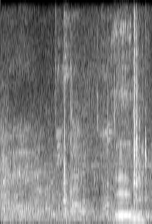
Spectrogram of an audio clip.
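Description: A plastic flap on a vending machine is pushed open with a soft knock.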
